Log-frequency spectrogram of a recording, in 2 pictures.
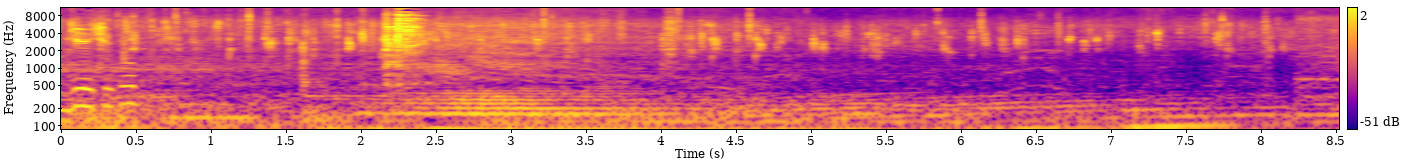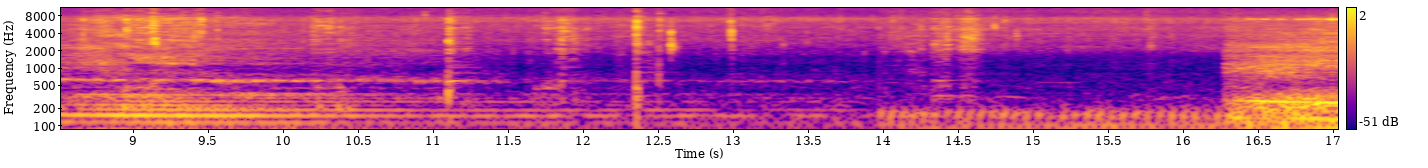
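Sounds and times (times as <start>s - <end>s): dough sizzling in hot oil: 0.0s - 17.0s
low engine-like hum: 0.0s - 17.0s
metal tongs clinking on pan: 2.0s - 2.7s.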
